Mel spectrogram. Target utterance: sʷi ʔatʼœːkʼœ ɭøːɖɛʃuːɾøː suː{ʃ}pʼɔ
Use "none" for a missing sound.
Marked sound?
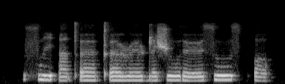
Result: s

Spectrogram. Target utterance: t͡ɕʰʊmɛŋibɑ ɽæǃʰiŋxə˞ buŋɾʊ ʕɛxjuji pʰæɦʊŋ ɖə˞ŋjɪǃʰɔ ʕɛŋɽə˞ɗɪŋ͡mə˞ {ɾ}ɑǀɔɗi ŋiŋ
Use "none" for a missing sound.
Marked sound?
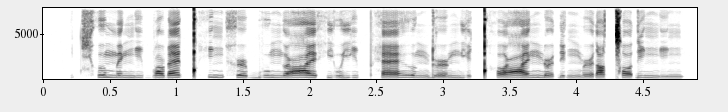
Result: ɾ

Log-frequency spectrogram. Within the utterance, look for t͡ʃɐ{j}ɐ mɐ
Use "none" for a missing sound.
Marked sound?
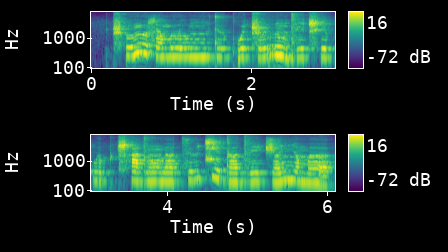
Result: ɲ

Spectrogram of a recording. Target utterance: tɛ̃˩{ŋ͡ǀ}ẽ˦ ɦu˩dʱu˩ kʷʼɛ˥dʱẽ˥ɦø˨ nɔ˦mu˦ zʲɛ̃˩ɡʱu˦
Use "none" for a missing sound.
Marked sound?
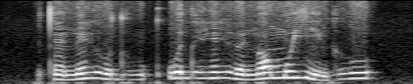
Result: n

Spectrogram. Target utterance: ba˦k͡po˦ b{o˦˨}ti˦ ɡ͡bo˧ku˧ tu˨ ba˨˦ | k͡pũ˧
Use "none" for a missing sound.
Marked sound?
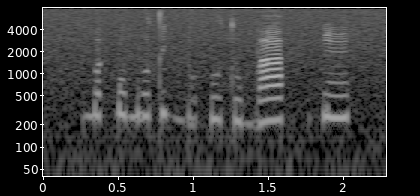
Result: o˦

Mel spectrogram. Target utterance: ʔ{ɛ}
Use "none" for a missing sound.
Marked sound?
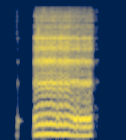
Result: ɛ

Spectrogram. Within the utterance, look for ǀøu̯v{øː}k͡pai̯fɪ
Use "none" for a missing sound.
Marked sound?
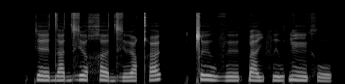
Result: øː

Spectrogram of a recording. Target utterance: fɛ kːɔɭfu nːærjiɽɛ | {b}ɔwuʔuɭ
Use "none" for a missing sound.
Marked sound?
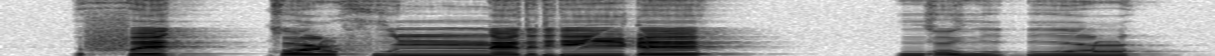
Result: w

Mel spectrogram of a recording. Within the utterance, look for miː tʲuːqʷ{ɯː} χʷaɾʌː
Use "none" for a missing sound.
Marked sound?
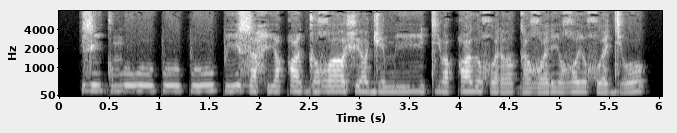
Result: ɯː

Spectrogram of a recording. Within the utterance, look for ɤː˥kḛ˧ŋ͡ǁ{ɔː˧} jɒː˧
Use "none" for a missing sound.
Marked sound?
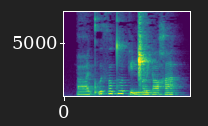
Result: ɤː˧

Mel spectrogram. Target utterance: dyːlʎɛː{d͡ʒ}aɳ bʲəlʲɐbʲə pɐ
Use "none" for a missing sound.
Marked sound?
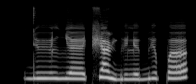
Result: t͡ʃ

